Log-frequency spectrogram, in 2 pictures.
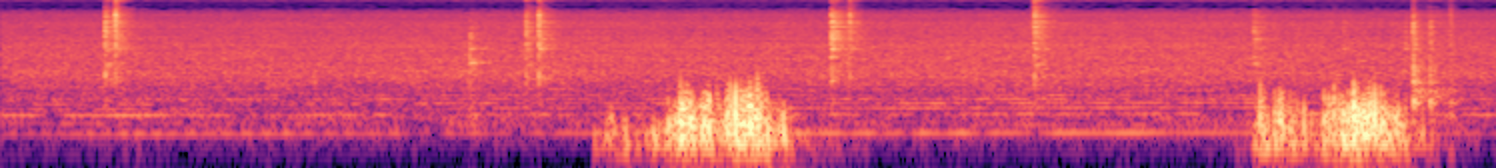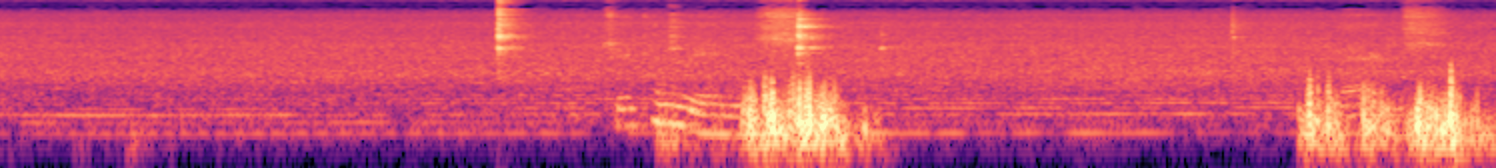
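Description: A spoon and fork clink against a plate.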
